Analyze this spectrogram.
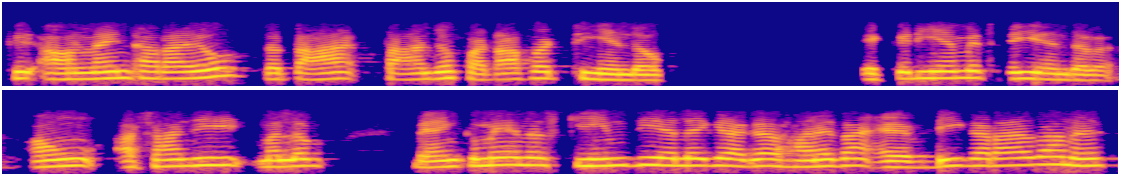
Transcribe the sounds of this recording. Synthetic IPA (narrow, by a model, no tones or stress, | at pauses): kiʔɔːnlaːɪnʈʰɐɾaːjot̪ɐt̪ɐãt̪ɐʋ̤ãd͡ʑofɐʈaːfəʈ̚t̪ʰiʋẽːn̆d̪o | ɦɪkɗĩːə̃mẽt̪ʰiʋẽːn̆d̪əbɛ̃ũɐsãɲd͡ʑimɐt̪ləb | ɓɛ̃ːŋkmẽɪnəskiːmt̪ʰiɦɐlekeɐɠəɾɦaːɽ̃ẽt̪̬ɐãɛːfɖikɐɾaːjot̪ʰaːnə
